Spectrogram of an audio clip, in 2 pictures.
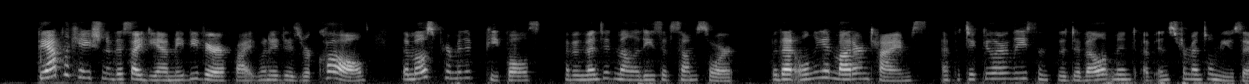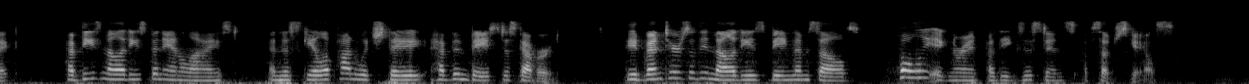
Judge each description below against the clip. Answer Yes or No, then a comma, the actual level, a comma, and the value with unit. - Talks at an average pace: Yes, average, 160 wpm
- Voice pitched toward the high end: Yes, high, 215 Hz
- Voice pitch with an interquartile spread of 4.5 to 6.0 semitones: No, average, 3.8 semitones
